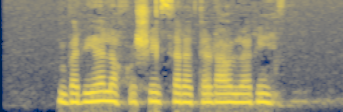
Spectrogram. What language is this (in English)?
Pashto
